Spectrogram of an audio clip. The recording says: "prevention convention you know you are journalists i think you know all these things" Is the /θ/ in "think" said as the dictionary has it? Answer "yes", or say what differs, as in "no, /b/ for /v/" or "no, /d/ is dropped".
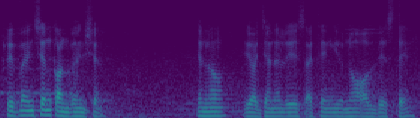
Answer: no, /t/ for /θ/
